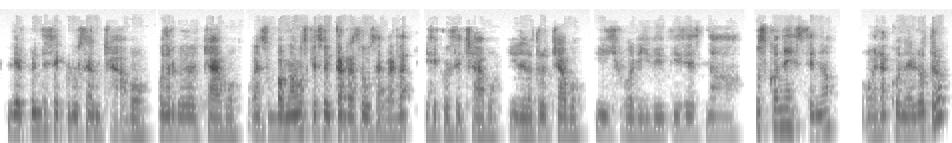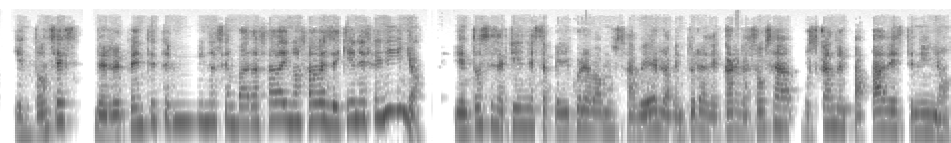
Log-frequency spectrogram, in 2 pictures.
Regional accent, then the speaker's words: Mexico; nuestro querido México

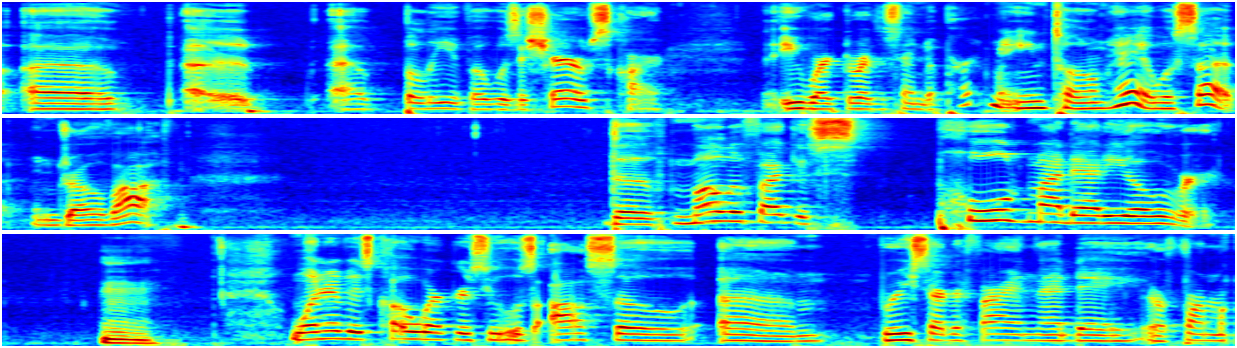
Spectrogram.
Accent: California, United States; I'm from California.

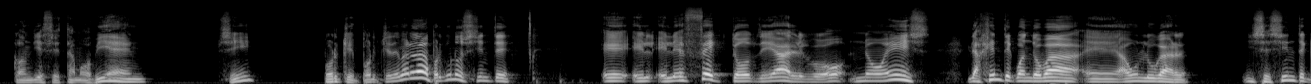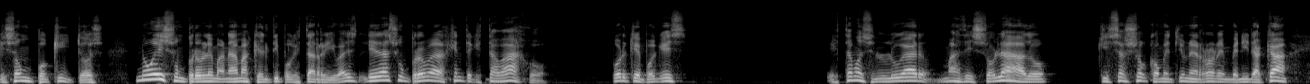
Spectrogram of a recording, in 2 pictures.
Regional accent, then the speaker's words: La Plata, Buenos Aires Province, Argentina; soy platense, soy el porvenir de Herley y me la banco.

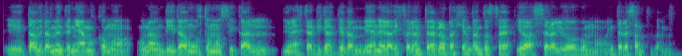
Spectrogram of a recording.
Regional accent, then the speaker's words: Santiago, Santiago Metropolitan Region, Chile; also born or lived in Pedro Aguirre Cerda; nací en el año 82 en la comuna de Pedro Aguirre Cerda. Ahí viví como hasta los 8 o 9 años y me fui a vivir a Macul, cuando mis papás se separaron. En Macul como que viví caleta de años, viví como 20

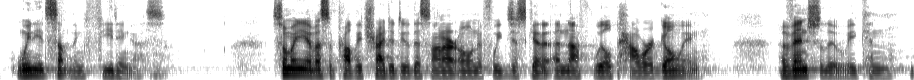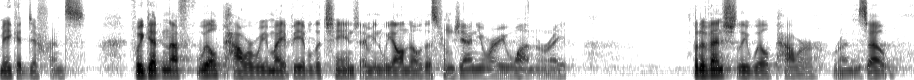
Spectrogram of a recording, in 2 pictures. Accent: Canada; as a Canadian, in a tolerant culture

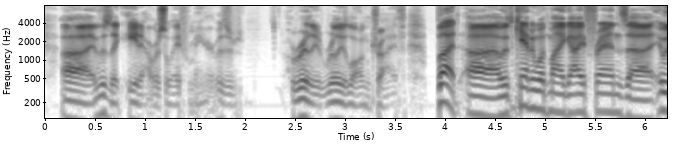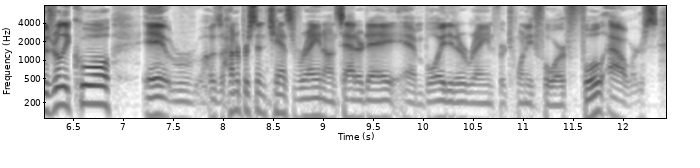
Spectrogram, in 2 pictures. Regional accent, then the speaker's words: Merced, California, United States; I am from Merced, so naturally I have a lotta people from Merced

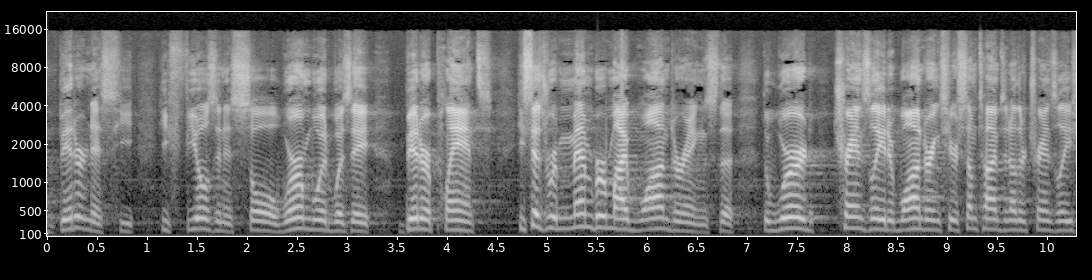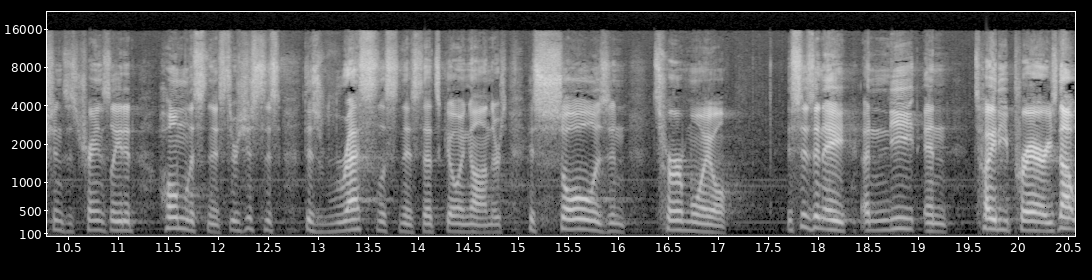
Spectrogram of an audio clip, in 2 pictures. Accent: United States; as American Christians

